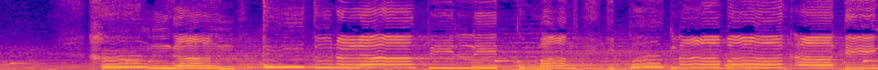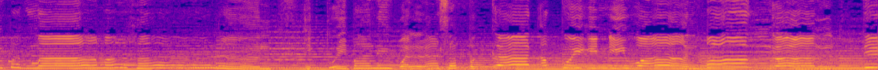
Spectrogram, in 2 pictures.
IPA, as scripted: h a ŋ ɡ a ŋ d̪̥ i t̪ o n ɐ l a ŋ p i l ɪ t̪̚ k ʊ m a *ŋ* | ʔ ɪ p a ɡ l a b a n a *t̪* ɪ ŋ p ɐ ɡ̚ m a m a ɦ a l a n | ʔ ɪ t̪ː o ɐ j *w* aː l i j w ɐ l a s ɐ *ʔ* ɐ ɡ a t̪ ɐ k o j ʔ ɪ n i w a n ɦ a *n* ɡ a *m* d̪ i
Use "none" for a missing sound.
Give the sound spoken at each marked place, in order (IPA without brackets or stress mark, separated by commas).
ŋ, t̪, b, p, ŋ, ŋ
